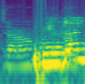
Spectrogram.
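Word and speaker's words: mural: म्यूरल बोलते कि मुराल बोलते, उच्चारण क्या होता है इसका? अरे म्यूरल होता उच्चारण को लेकर के कंफ्यूज मत रहिए, बस आप समझ रहे हैं उसका अर्थ को समझिए ना।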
